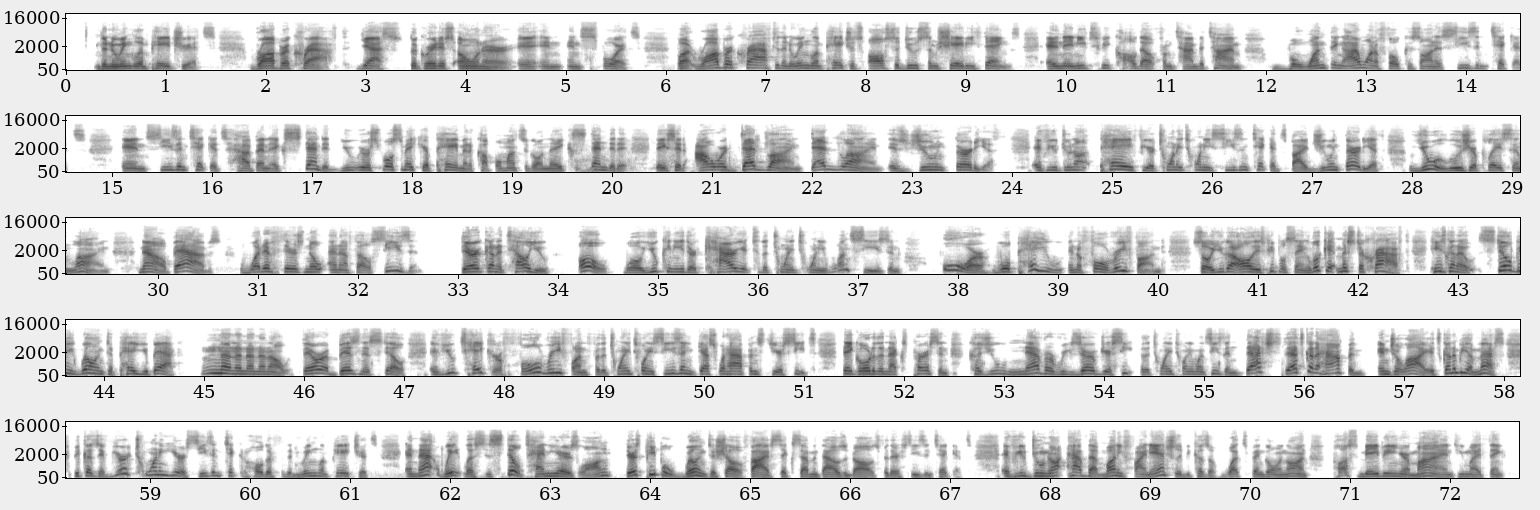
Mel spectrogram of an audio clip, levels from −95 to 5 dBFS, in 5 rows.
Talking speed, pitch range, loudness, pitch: 220 wpm, 155-215 Hz, -28 LUFS, 180 Hz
